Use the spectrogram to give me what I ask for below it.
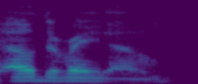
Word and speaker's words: El Dorado: There's a place in Arkansas that it clearly says El Dorado, and they pronounce it El Dorado.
